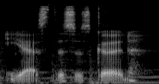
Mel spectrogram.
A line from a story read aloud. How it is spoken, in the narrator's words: Castiel croaks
